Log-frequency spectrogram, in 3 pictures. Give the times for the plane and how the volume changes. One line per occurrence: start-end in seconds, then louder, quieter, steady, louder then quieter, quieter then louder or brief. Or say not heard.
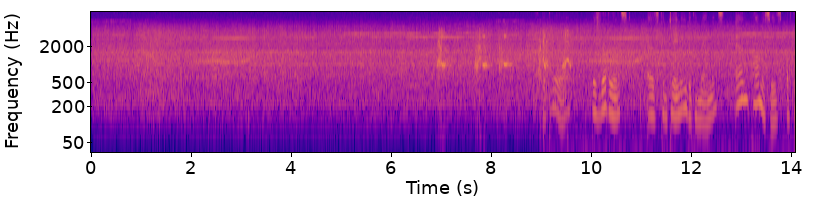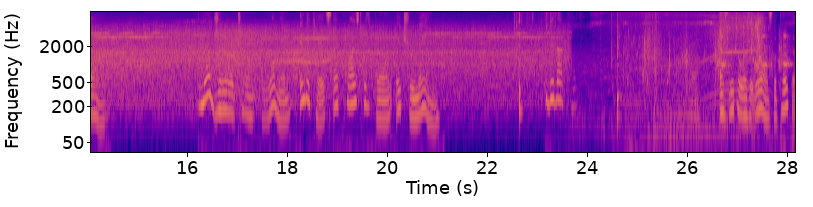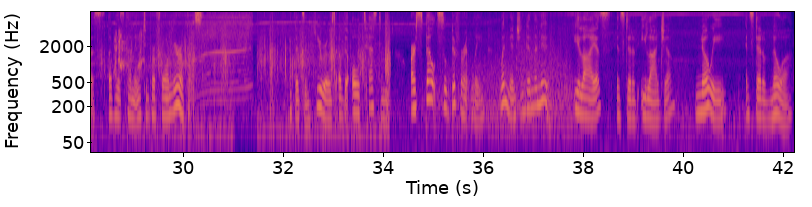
0.0-42.1 quieter.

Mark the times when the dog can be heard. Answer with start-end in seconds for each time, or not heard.
6.9-9.7, 26.6-29.2.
